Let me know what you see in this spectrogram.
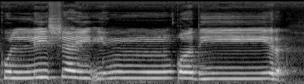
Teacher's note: تنوین کے بعد قاف ہے جو کہ حرف اخفا میں سے ہے اسی لیے ناک میں آواز کو چھپائیں گے اور ہمیں یہاں پر وقف کرنا ہے تو دال پر ہم جزم لگا دیں گے.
